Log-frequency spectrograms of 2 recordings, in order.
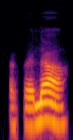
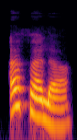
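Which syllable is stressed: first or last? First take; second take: last; first. First: The stress is on the last syllable. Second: The stress is on the first syllable. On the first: It is one verb meaning to set or disappear. The speaker calls it right. "Au niveau de la troisième haraka, qui est harakat al-lan. Donc, je prononce le mot ainsi" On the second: It becomes three words including a negation. The speaker calls it wrong. "si je place un nabr sur harakat al-hamza et je dis afala"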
